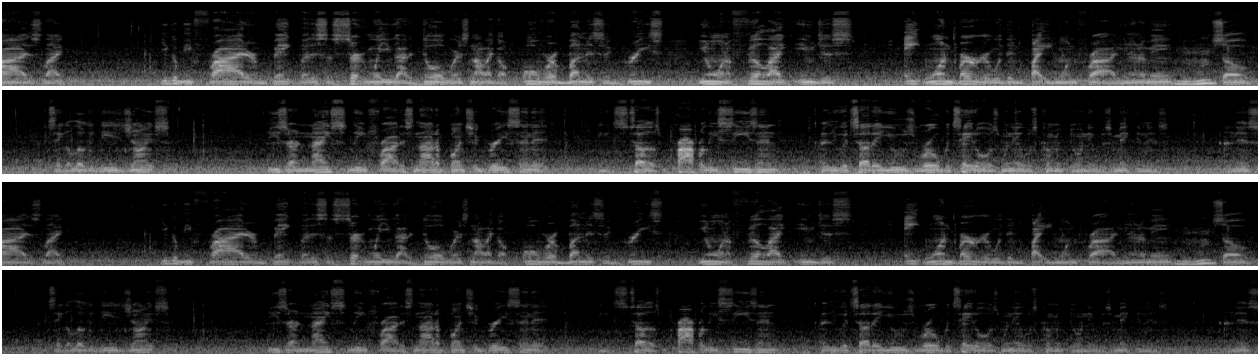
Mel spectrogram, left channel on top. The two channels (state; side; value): quieter; right; 7.0 dB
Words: like. You could be fried or baked, but it's a certain way you got to do it where it's not like an overabundance of grease. You don't want to feel like you just ate one burger within biting one fry. You know what I mean? So take a look at these joints. These are nicely fried. It's not a bunch of grease in it. You can tell it's properly seasoned, and you can tell they used real potatoes when they was coming through and they was making this. And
